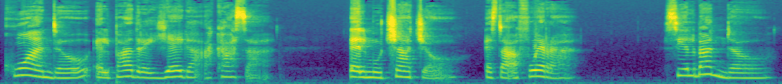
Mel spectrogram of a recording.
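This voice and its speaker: A woman narrating a story slowly, with deliberate, clearly enunciated delivery. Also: medium pitch.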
